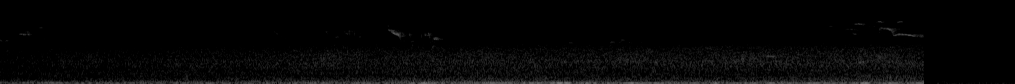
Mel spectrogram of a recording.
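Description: Faint outdoor ambience with small birds chirping now and then over a soft steady background hiss, with a quick cluster of chirps near the end. The sound cuts off abruptly about nine seconds in.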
